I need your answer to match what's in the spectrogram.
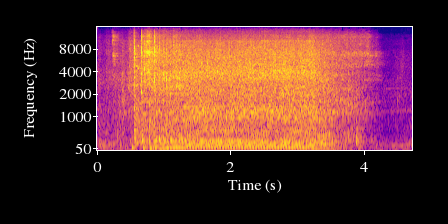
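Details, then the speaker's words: Free Craftsman mower after blade adapter fix; runs about three seconds with a steady rapid knock, about four per second. Engine loose on deck; knock possibly from loose engine mounting, possible bent crank suspected. "you can hear it's got a knock the engines loose so this might not be what I think it is but it might have a bent crank"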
